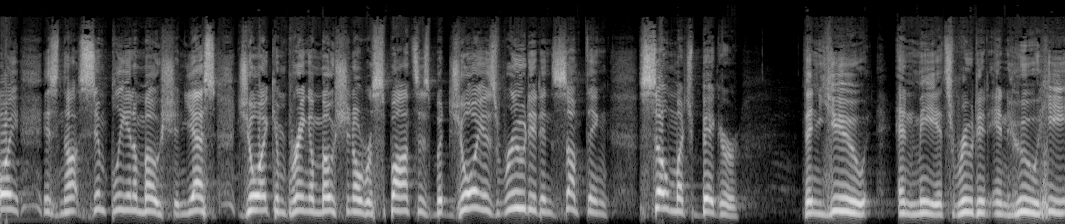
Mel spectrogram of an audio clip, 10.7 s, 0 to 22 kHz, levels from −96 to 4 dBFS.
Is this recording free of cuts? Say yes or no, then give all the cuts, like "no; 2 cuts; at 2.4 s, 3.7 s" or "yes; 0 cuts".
yes; 0 cuts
